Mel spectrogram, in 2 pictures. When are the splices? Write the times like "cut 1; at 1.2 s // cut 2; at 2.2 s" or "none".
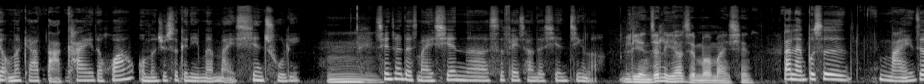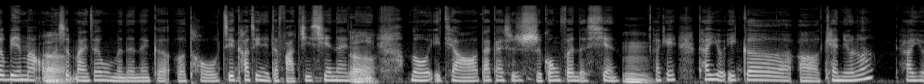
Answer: cut 1; at 6.1 s

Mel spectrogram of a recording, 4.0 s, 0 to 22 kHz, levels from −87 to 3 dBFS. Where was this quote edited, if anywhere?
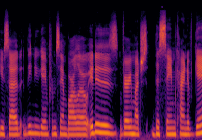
cut 1; at 2.4 s

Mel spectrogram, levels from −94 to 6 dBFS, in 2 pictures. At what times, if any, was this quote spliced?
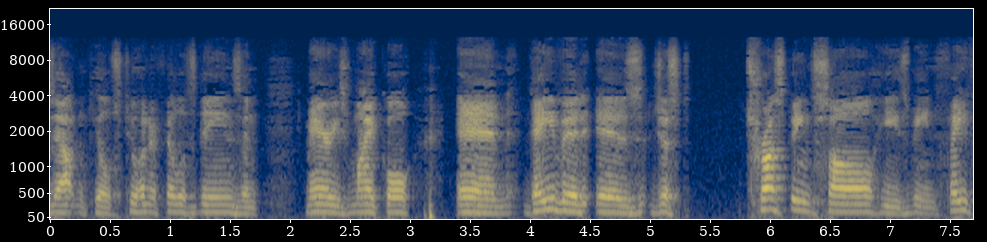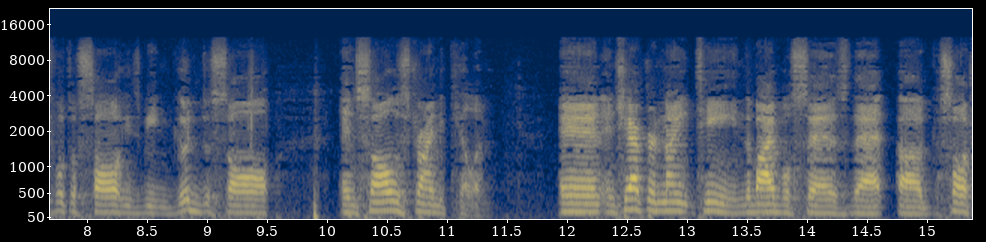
none

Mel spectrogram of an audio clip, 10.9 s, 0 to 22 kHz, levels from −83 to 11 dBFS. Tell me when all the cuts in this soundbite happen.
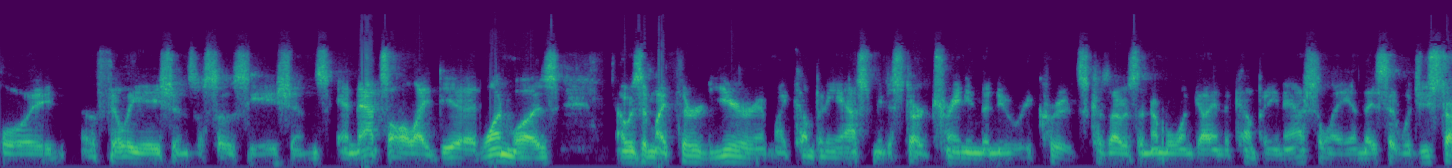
cut 1; at 3.6 s // cut 2; at 5.7 s

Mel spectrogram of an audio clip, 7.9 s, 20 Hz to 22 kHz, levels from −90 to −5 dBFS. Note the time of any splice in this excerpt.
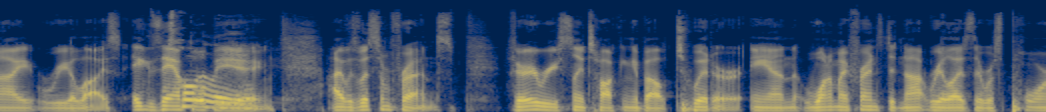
none

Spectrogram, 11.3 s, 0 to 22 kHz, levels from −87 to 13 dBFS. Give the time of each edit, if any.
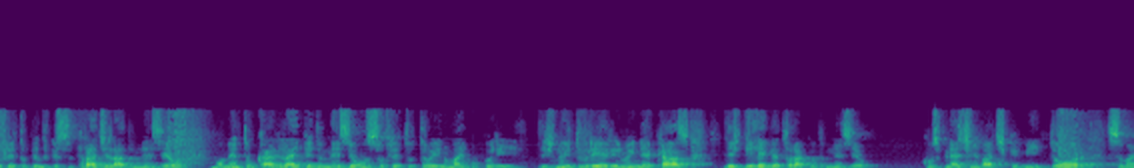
cut 1; at 5.3 s // cut 2; at 7.1 s

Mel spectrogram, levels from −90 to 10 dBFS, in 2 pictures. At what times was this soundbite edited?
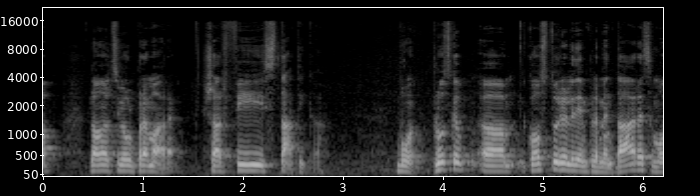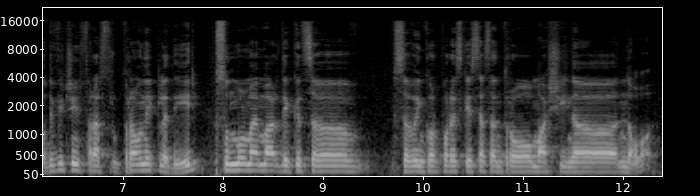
none

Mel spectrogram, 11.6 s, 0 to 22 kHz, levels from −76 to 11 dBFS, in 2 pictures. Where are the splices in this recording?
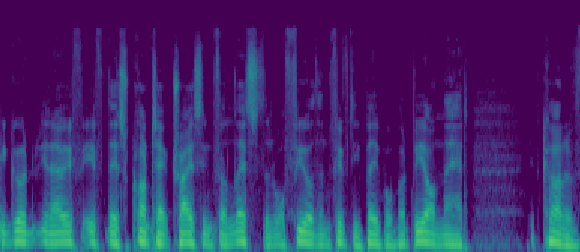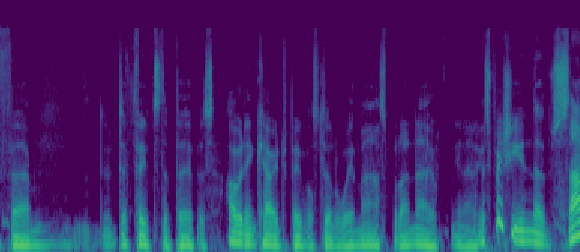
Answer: cut 1; at 7.9 s // cut 2; at 10.6 s

